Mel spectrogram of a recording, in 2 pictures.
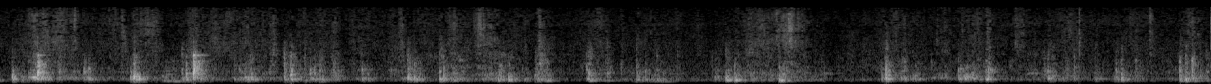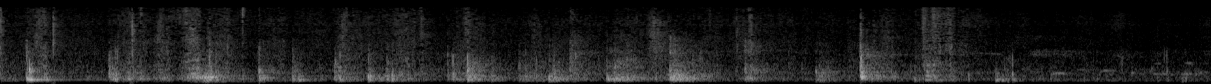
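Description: Footsteps climbing stone stairs in a narrow stairwell: a run of irregular knocks, a few a second, growing fainter near the end.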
